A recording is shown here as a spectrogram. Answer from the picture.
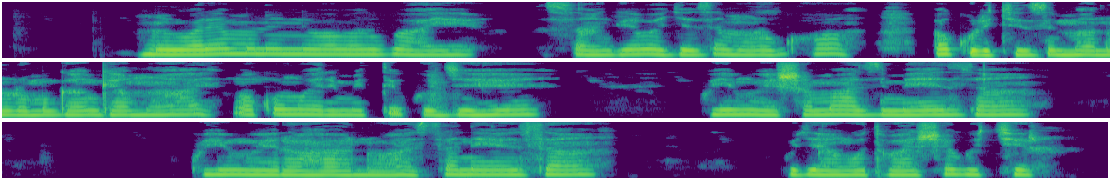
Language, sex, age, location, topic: Kinyarwanda, female, 25-35, Kigali, health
